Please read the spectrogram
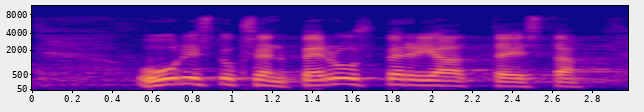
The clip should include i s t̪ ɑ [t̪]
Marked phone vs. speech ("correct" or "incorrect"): incorrect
